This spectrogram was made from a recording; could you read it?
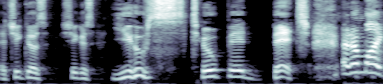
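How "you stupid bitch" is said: play-acted angry, pissed-off, cutting tone. Retelling a furious character's insult from a movie: imitating someone pissed off. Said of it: "she's pissed".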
